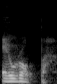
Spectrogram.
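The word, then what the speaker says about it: Europa: 유럽이라고 근데 유럽 영어식 발음이고요. 라틴어는 에우로파. 에우로파.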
